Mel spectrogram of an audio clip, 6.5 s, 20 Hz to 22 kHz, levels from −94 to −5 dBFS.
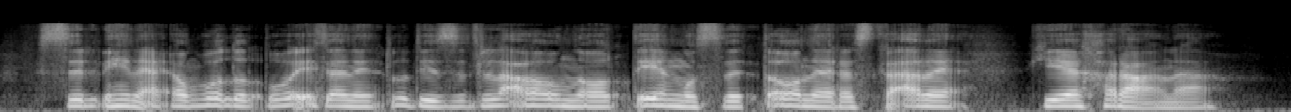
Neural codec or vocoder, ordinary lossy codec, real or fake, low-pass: autoencoder, 22.05 kHz, a latent of 192 numbers a frame, VITS, trained on many speakers; none; fake; 9.9 kHz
